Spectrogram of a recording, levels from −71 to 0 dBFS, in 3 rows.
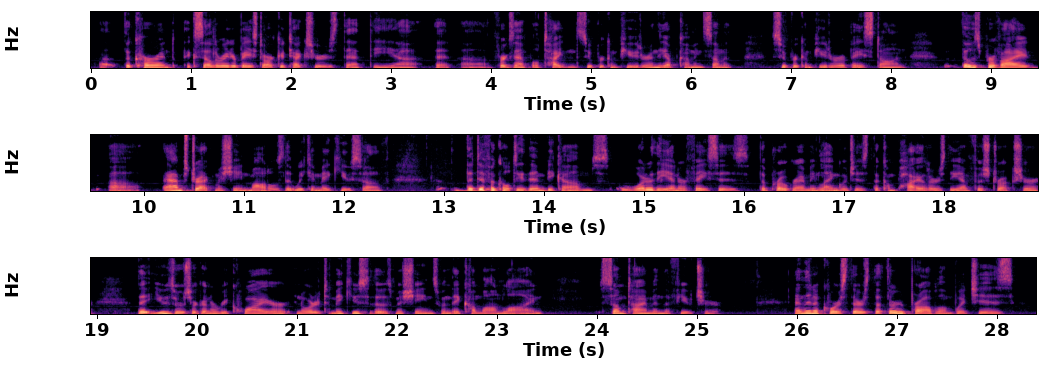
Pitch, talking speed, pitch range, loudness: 135 Hz, 175 wpm, 120-175 Hz, -23 LUFS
